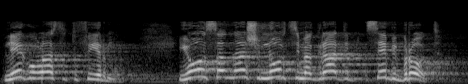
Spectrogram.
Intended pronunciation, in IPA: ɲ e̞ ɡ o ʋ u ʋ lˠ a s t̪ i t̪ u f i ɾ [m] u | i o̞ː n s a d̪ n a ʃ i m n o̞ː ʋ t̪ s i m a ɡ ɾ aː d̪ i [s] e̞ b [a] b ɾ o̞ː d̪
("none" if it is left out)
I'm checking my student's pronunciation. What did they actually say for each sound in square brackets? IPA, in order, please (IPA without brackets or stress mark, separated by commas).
m, s, i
